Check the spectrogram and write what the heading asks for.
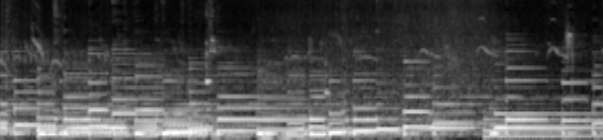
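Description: Solo classical guitar playing slow plucked notes that overlap and ring on, with short bird chirps above it several times.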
